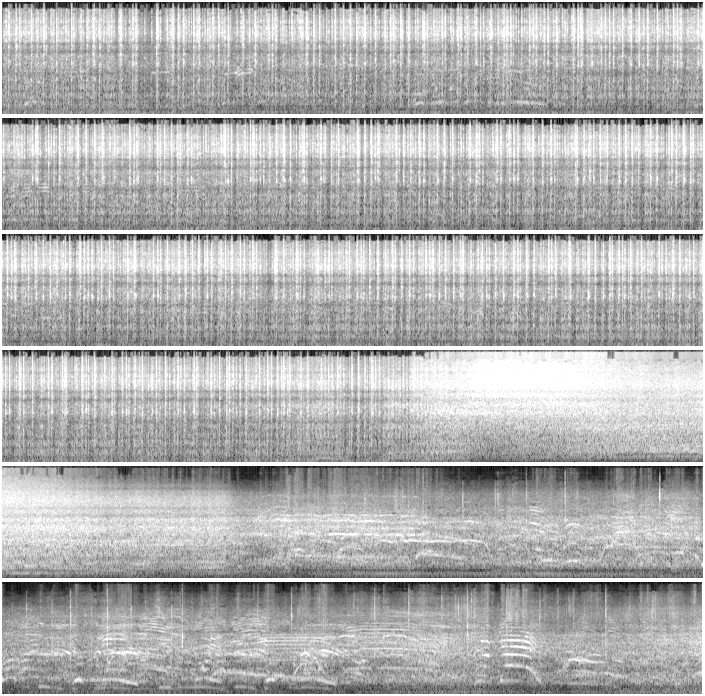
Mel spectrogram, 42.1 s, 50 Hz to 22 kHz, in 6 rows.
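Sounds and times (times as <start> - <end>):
race car engines revving: 0.0 - 42.0
loud rushing noise: 24.1 - 35.9.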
